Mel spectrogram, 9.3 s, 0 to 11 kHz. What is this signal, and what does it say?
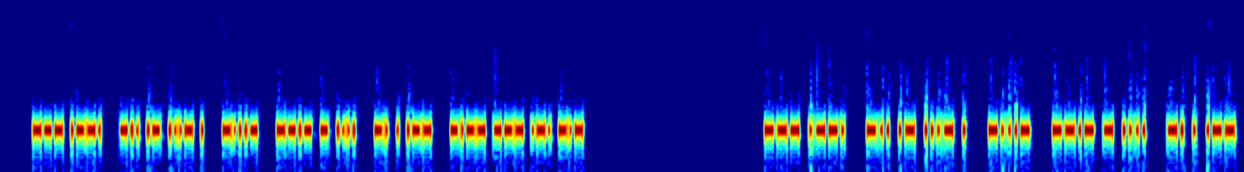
Morse code, heard as a keyed tone, about 67 wpm, 700 Hz. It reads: OP DAVE <BT> QTH NEW YORK OP DAVE <BT> QTH NEW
